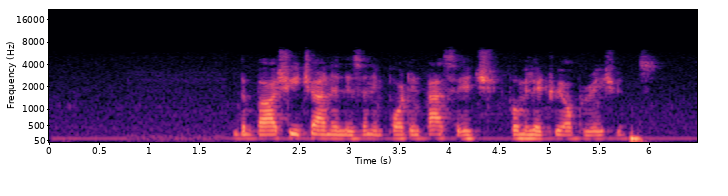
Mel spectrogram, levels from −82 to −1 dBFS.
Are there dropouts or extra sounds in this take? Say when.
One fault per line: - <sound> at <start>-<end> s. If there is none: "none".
none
